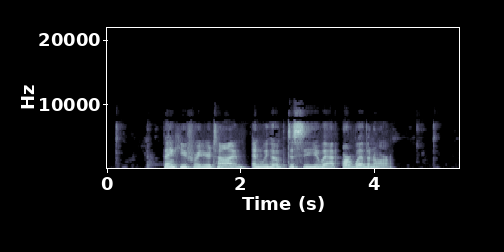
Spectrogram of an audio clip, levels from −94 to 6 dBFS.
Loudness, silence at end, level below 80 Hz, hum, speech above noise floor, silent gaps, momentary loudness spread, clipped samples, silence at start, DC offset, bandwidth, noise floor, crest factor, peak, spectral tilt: -19 LUFS; 1 s; -60 dBFS; none; 44 dB; none; 7 LU; under 0.1%; 0.85 s; under 0.1%; 9.6 kHz; -63 dBFS; 18 dB; -2 dBFS; -4 dB/octave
